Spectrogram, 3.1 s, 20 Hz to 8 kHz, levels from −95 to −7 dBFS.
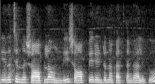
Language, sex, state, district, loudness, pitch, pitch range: Telugu, female, Andhra Pradesh, Sri Satya Sai, -19 LUFS, 215 Hz, 195-225 Hz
